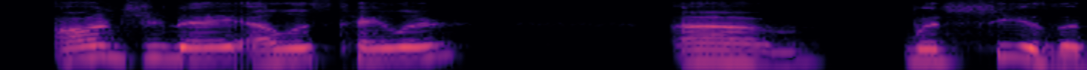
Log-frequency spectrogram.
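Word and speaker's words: Aunjanue Ellis-Taylor: I think it's pronounced Anjune Ellis Taylor.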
